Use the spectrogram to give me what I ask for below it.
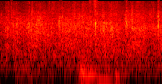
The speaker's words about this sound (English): Yeah, y'all can clap for Books Not Bars.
